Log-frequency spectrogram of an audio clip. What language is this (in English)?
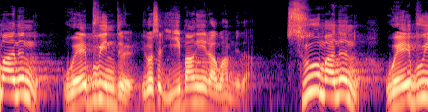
Korean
